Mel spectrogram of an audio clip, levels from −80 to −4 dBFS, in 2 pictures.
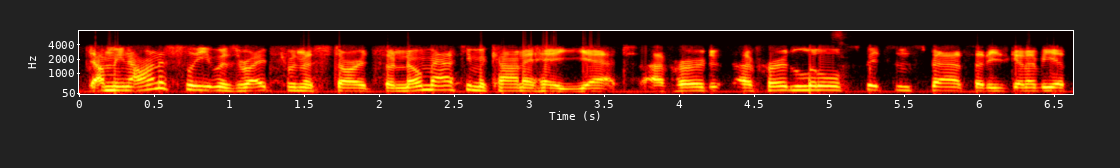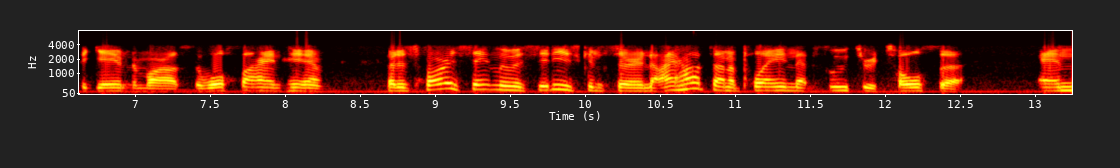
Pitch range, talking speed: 140-175 Hz, 245 wpm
